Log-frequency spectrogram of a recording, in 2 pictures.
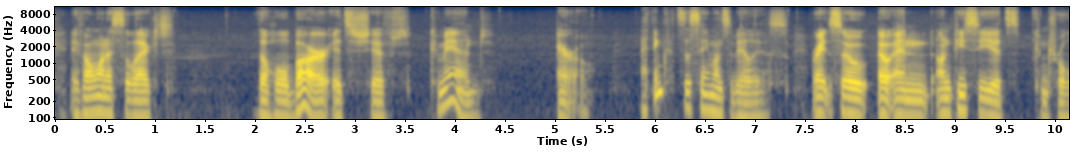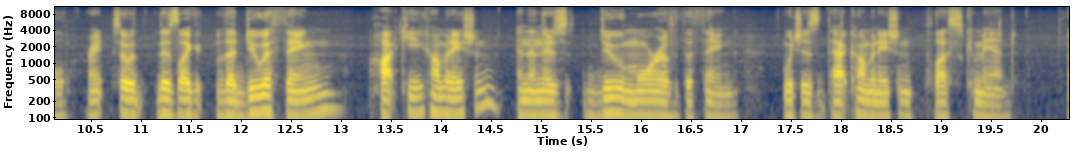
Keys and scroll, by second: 3.9 shift+super+Right, 19.8 super+z.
